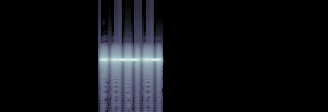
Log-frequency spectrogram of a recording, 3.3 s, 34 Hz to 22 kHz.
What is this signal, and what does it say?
Morse code, heard as a keyed tone, about 44 wpm, 700 Hz. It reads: EWA
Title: ARRL Sections 45wpm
